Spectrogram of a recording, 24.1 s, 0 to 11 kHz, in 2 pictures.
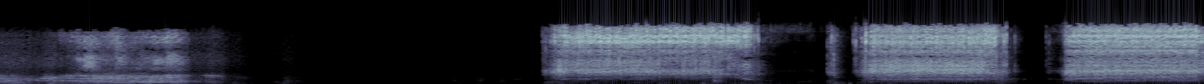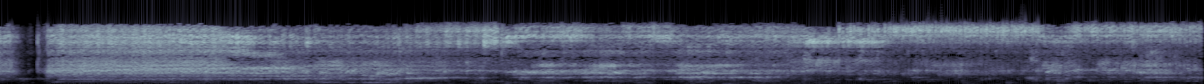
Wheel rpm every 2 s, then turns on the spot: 0, 0, 10, 80, 70, 60, 80, 110, 120, 120, 120, 110.
none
